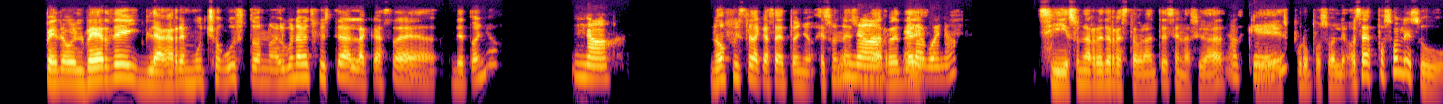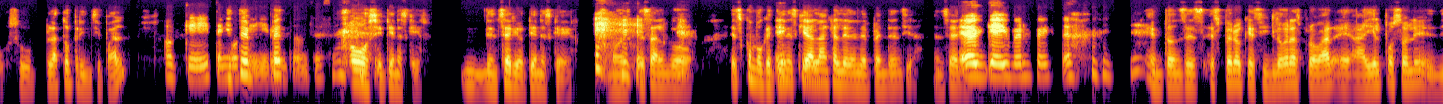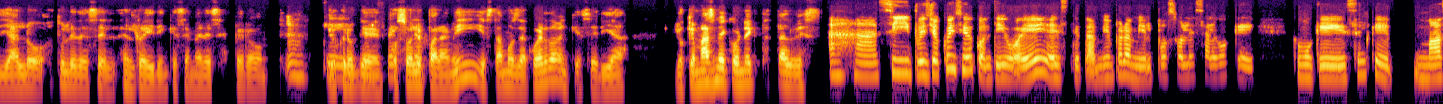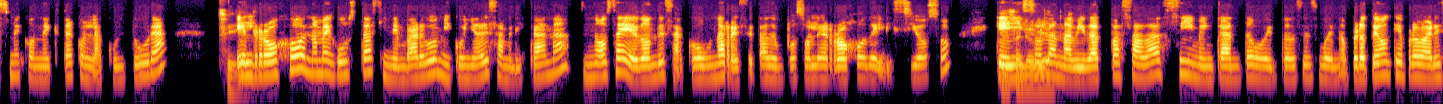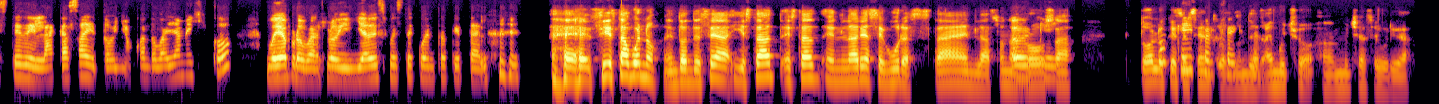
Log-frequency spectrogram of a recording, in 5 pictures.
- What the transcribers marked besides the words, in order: giggle; chuckle; chuckle; chuckle
- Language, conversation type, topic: Spanish, unstructured, ¿Qué papel juega la comida en la identidad cultural?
